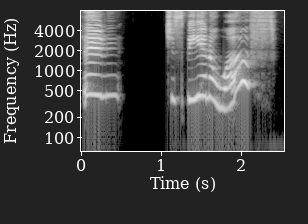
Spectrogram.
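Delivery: high-pitched mock disbelief; incredulous retort. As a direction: question it in exasperated high pitch. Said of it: "And I'm like".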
